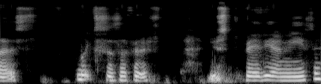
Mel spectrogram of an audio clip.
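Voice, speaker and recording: With a Scottish accent, a woman of medium pitch talks at a fairly slow pace. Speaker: vlogger. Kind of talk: casual chat. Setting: outdoors. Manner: loud.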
